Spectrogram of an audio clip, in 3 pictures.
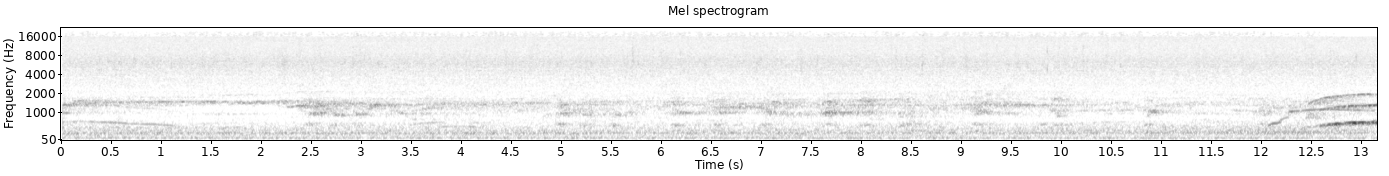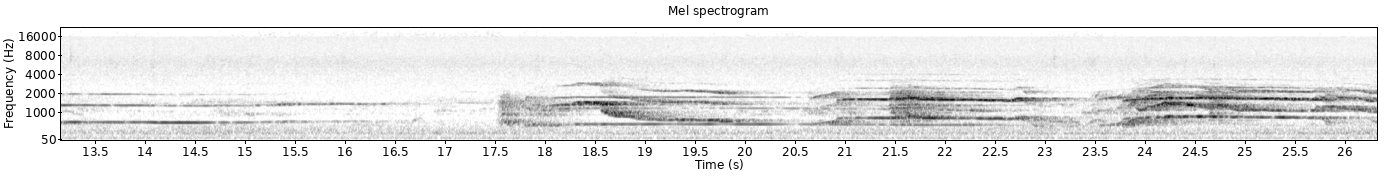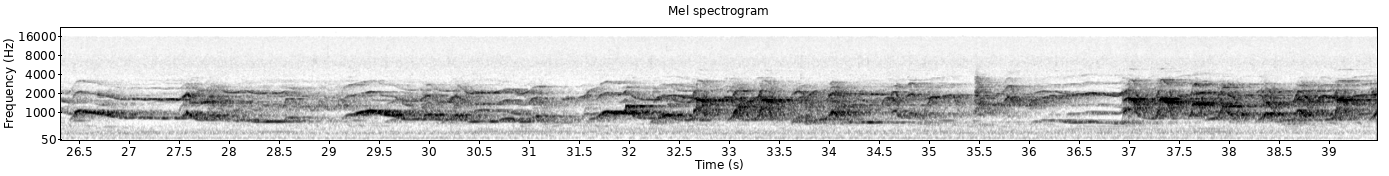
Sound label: Coyotes; Coyotes (Canis latrans)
